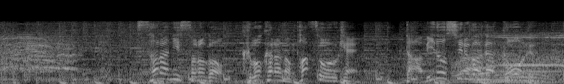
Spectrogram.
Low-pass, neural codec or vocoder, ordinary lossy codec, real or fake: none; none; none; real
